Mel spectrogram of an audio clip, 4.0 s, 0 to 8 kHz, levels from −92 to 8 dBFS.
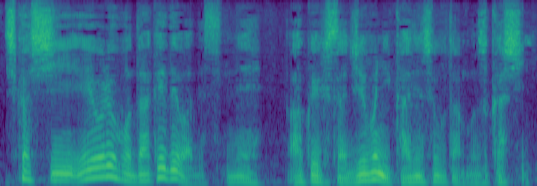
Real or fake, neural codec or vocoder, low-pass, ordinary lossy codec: real; none; none; none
